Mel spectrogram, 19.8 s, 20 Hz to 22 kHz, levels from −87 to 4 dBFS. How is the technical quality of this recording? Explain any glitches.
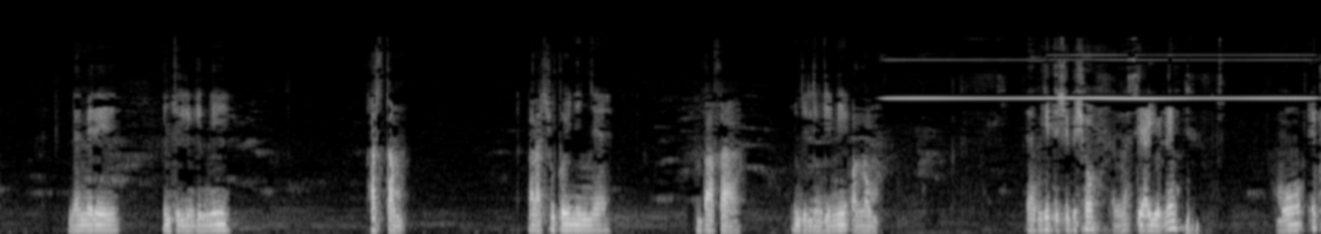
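The technical quality is poor, with heavy codec damage throughout and a tonal fault in the last part of the speech.

HE-AAC compression, throughout: the treble sounds synthetic and nothing is present above 11.5 kHz, which fits a very low bitrate around 12 kbps. The likely cause is HE-AAC coding, which transmits only the lower spectrum and recreates the top by copying lower bands upward under a coarse envelope. Those copied harmonics misalign with the real ones, so s sounds come out gritty, metallic and lispy.

Feedback whistle, from 13.14 s to the end: a thin, steady tone at 3.9 kHz sits roughly 10 dB below the speech, swelling and fading slowly in level. The likely cause is a loudspeaker-to-microphone loop held just at its stability limit, sustaining that single frequency without building into a howl.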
